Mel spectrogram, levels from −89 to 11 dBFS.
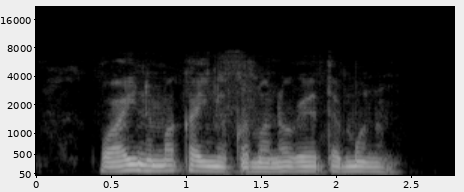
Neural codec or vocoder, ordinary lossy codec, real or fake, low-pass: codec, 16 kHz, 4.8 kbps, FACodec; none; fake; none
